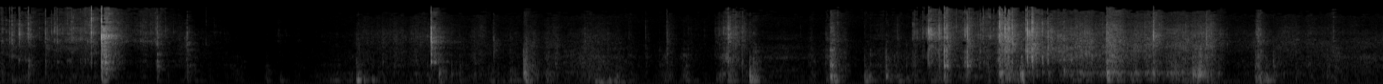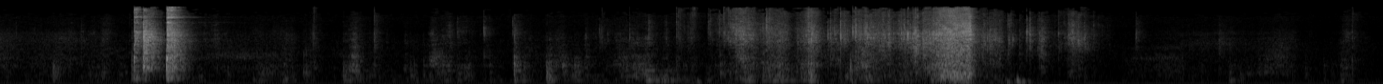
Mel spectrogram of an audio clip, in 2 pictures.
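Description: Packing tape being cut and torn off a cardboard shipping box, with crinkling, scraping and knocks as the box is handled. The longest, loudest rips come about six, ten and fifteen seconds in.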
